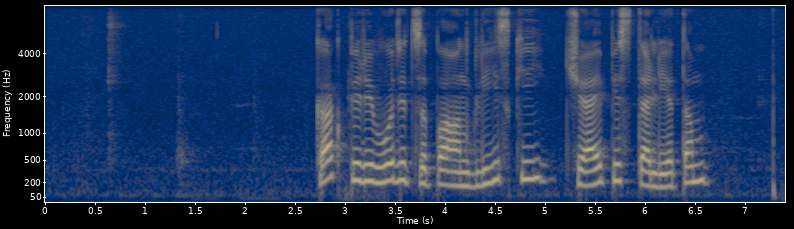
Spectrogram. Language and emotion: Russian, neutral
